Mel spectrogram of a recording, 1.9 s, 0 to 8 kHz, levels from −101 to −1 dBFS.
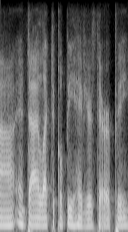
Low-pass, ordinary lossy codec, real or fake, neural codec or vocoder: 7.2 kHz; Opus, 16 kbps; fake; codec, 16 kHz, 1 kbps, X-Codec, WavLM features, trained on Multilingual LibriSpeech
